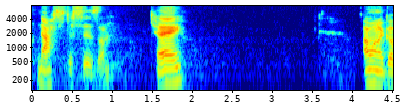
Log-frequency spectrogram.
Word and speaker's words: Gnosticism: It's the teaching based on, okay, now if you want to know how it's pronounced, here, sorry, Gnosticism. Gnosticism.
